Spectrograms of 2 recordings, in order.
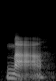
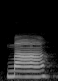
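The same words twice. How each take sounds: First: The pitch dips low, then rises. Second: The pitch stays high and level.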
